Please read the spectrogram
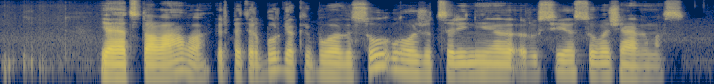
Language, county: Lithuanian, Kaunas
